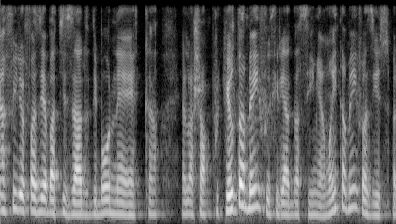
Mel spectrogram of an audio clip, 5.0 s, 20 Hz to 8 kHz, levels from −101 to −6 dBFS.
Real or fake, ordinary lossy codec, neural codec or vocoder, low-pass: fake; none; vocoder, 22.05 kHz, 80 mel bands, HiFi-GAN; 7.2 kHz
